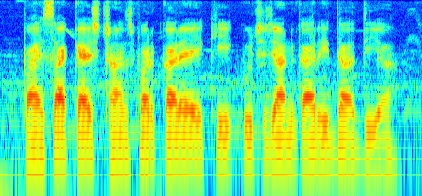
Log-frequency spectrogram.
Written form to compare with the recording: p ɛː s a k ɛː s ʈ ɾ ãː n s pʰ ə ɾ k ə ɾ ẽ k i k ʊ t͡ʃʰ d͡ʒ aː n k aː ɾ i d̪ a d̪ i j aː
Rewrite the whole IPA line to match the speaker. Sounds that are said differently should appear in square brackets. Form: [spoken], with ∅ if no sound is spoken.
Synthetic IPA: p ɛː s a k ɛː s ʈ ɾ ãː n s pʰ ə ɾ k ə ɾ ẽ k i k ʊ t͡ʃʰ d͡ʒ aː n k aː ɾ i d̪ a d̪ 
